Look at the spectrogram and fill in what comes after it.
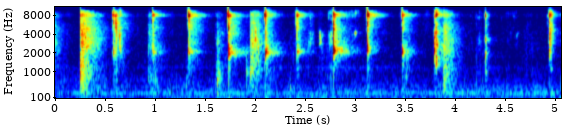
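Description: Someone chewing a mouthful of noodles with wet, clicking mouth smacks, about three a second at an uneven pace.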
